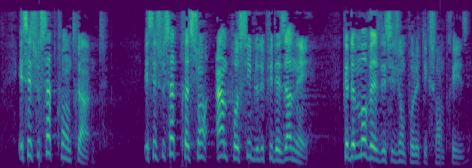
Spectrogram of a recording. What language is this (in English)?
French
